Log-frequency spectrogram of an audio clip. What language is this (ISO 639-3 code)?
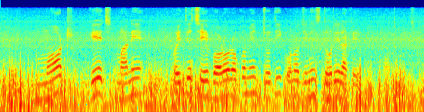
ben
